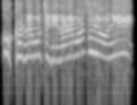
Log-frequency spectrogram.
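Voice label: voice Skill, voices heroes, Japanese; kingsraid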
